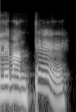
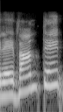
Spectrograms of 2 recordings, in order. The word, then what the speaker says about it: levanté: And also, I wanted you to see why that pronouncing me levanté, it's so important to hit that te. Me levanté makes it past. Me levante means something totally different.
